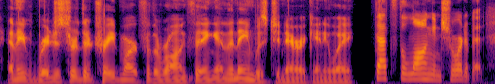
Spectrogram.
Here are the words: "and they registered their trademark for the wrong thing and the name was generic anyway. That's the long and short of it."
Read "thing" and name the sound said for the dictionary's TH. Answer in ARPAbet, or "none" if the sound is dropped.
TH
